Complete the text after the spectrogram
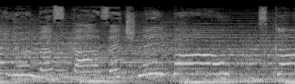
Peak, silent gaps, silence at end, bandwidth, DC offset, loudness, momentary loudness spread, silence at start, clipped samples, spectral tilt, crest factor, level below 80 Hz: -2 dBFS; none; 0 s; 16.5 kHz; under 0.1%; -15 LUFS; 4 LU; 0 s; under 0.1%; -5 dB/octave; 12 dB; -34 dBFS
